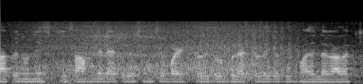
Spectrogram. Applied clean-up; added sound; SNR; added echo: none; Train; 5 dB; none.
